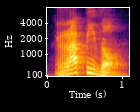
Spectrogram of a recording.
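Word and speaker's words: rápido: Rapido. Rapido. Okay. Now, what's going on here? This is a singular R. Why are we rolling it?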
